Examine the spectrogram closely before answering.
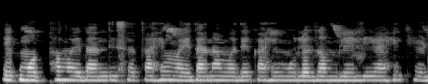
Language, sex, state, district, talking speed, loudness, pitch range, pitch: Marathi, female, Maharashtra, Mumbai Suburban, 155 wpm, -17 LUFS, 190-195 Hz, 190 Hz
